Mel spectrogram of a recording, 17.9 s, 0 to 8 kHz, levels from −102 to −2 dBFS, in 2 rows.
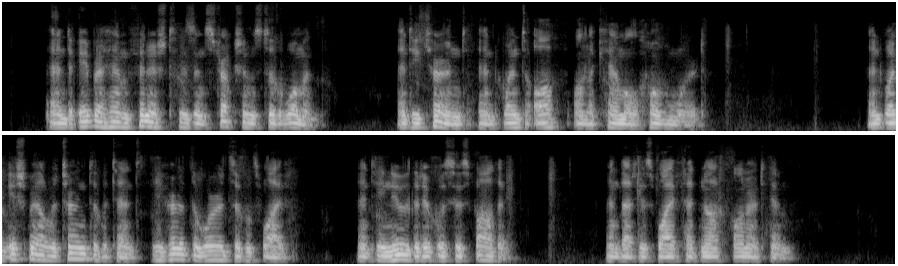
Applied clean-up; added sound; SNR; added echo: neural mask model DeepFilterNet 3.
